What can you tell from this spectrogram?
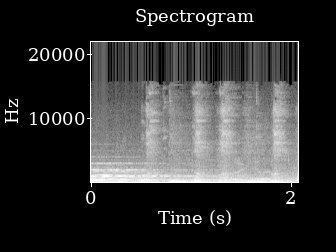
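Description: Massed wind band: a held chord cuts off shortly after the start, and a rhythmic passage of drums and bright high percussion strikes, about four a second, takes over.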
